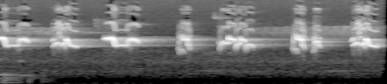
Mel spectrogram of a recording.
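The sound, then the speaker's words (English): An American robin sings its daytime song, a steady series of short, rich whistled phrases, each slightly different, separated by brief pauses. The song is clear, with no voices or other sounds. “During the day, an American robin sings a lovely, familiar song of rich phrases.”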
